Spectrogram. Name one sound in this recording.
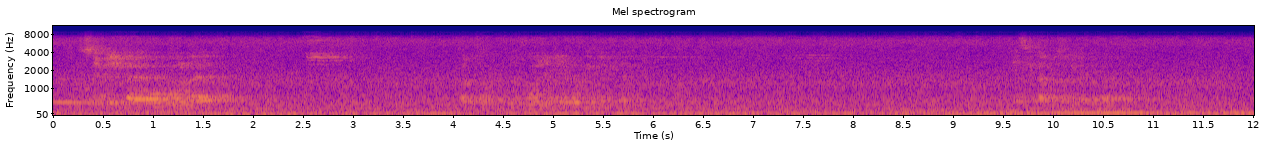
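A man speaks calmly, with short pauses.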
